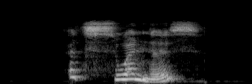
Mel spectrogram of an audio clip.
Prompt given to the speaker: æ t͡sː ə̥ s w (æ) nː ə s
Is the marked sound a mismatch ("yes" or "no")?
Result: no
